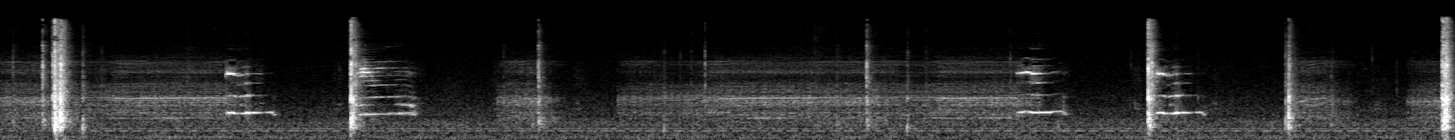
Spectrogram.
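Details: Kitten hidden inside a box while a cat plays whack-a-mole with it: four short, thin, high meows, each bending downward, come in two pairs, mixed with sharp knocks and thumps from the box over a steady hum.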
